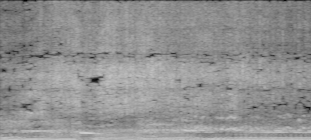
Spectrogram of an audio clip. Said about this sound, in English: Audio obtained by Blackwood News shows several cars doing donuts and driving recklessly in front of a crowd of spectators.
